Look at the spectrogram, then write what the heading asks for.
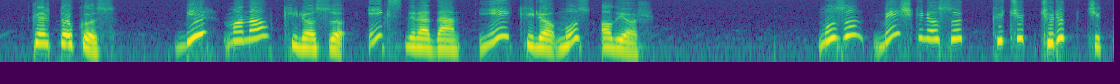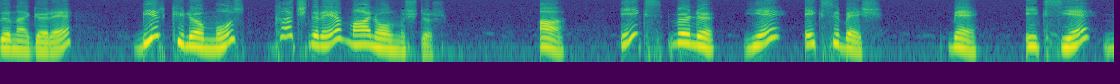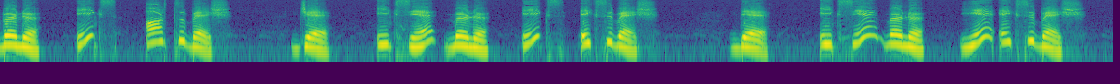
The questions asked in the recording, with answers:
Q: Muzun 5 kilosu küçük çürük çıktığına göre 1 kilo muz kaç liraya mal olmuştur?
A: Yanıt D'dir.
